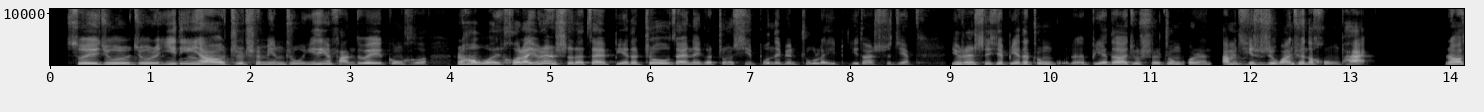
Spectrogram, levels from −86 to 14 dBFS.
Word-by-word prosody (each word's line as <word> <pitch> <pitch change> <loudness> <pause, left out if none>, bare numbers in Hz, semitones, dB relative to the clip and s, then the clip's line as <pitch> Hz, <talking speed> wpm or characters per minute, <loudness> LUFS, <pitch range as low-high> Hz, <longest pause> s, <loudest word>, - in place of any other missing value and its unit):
所 225 0 +2
以 215 -1 +6
就 225 0 +3
就 230 0 0
是 220 - +1
一 240 +7 -1
定 330 -2 -1
要 245 -7 +7
支 225 +3 -3
持 215 0 -5
民 200 +1 -5
主， 185 -4 -6
一 240 +9 -5
定 315 +1 0
反 205 -8 -2
对 225 0 +3
共 240 +2 -6
和。 170 -3 -8 0.3
然 220 - 0
后 310 +1 +7
我 190 -9 +2
后 290 +10 +2
来 245 - +9
又 260 +6 0
认 360 -1 +2
识 220 - -3
了 190 -2 +2
在 230 +3 +2
别 195 -1 -4
的 235 - -1
州， 230 +2 +1
在 230 -1 +3
那 205 -1 -5
个 180 - 0
中 255 +9 -8
西 260 -1 -11
部 245 +1 -6
那 225 -2 -7
边 200 -1 -10
住 225 +1 -7
了 180 - 0
一 180 +3 -11
段 190 -2 -6
时 180 +1 -15
间， 175 0 -8 0.4
又 265 - -1
认 275 0 +2
识 255 -2 -5
一 - - -4
些 230 0 -1
别 190 -2 -2
的 300 - +2
中 210 -6 -4
国 - - -17
的 - - -7
别 180 +2 0
的 210 -2 +5
就 195 +1 -6
是 175 -1 -4
中 195 +4 -5
国 185 - -2
人， 160 -1 -6
他 255 - +4
们 295 +2 -4
其 230 -4 -3
实 210 - -9
是 220 +2 -1
完 185 +6 +1
全 255 -3 +1
的 225 - +2
红 - - -7
派。 - - +3 0.8
然 - - +3
后， 250 - +7
220 Hz, 315 characters per minute, -28 LUFS, 195-245 Hz, 0.8 s, 来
